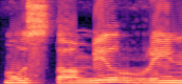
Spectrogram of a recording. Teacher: रा मुशद्ददा है लेकिन रा के नीचे 2 जेर हैं तो रा को हमने बारीक पढ़ा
